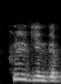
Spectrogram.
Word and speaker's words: 흙: 그럴 때는 이게 발음이 흥으로 읽는다는 거죠. 그러니까 이런 것들이 이제 이 형태이면서 이게 바로 상보적 분포입니다. 그러니까 비음 앞에서는 흥으로 발음되죠. 흙으로 발음하면 안 되죠.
